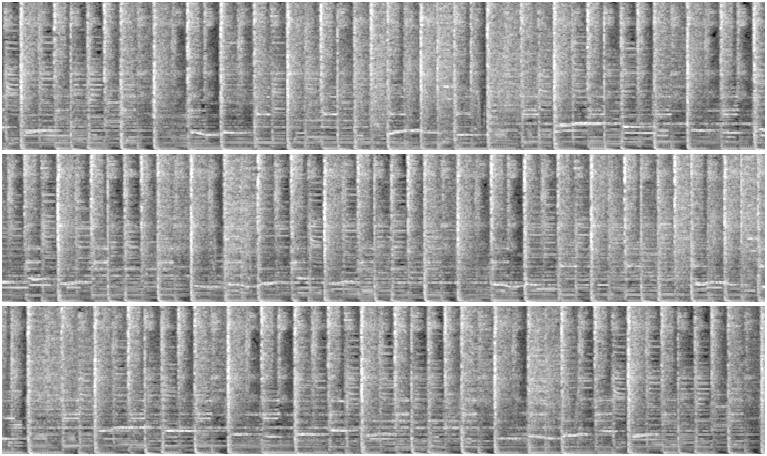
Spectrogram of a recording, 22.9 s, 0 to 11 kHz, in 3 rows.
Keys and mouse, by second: 0.3 shift+middle click, 0.8 middle click, 1.3 shift+middle click, 2.2 shift+middle click, 2.4 2, 4.4-7.3 typing, 5.0 click, 7.9 shift+middle click, 8.5 Tab, 9.0 middle click, 9.6 middle click, 10.1 middle click, 10.4 middle click, 10.9 shift+middle click, 11.9 ctrl+s, 12.4 shift+middle click, 14.2 right click, 15.5 shift+middle click, 18.6 shift+middle click, 19.0 middle click, 19.7 Tab, 20.5 middle click, 21.1 middle click, 21.5 middle click.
